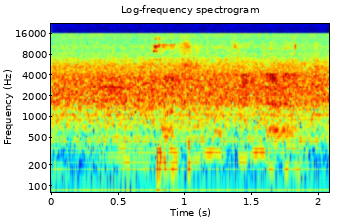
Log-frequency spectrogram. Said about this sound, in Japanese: すいません雨の音入ってますけどこれ雨の音なんで 雨の音入ってますけどすいません雨の音なんです 日本語めちゃくちゃ下手やったけどその多分雑音みたいな感じで入ってるんかな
